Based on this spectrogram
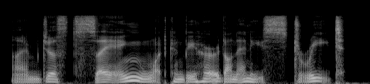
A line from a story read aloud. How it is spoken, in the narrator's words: he muttered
